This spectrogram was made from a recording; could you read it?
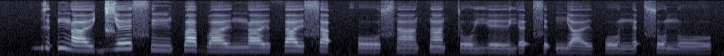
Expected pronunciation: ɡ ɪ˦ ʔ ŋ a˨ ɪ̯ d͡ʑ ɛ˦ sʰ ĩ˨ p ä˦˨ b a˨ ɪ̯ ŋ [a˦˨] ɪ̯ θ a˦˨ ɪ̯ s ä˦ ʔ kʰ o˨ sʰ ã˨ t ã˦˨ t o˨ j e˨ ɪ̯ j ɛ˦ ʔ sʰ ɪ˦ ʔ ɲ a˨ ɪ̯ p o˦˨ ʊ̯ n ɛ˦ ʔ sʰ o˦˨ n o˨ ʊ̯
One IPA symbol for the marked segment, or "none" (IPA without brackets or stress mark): a˨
